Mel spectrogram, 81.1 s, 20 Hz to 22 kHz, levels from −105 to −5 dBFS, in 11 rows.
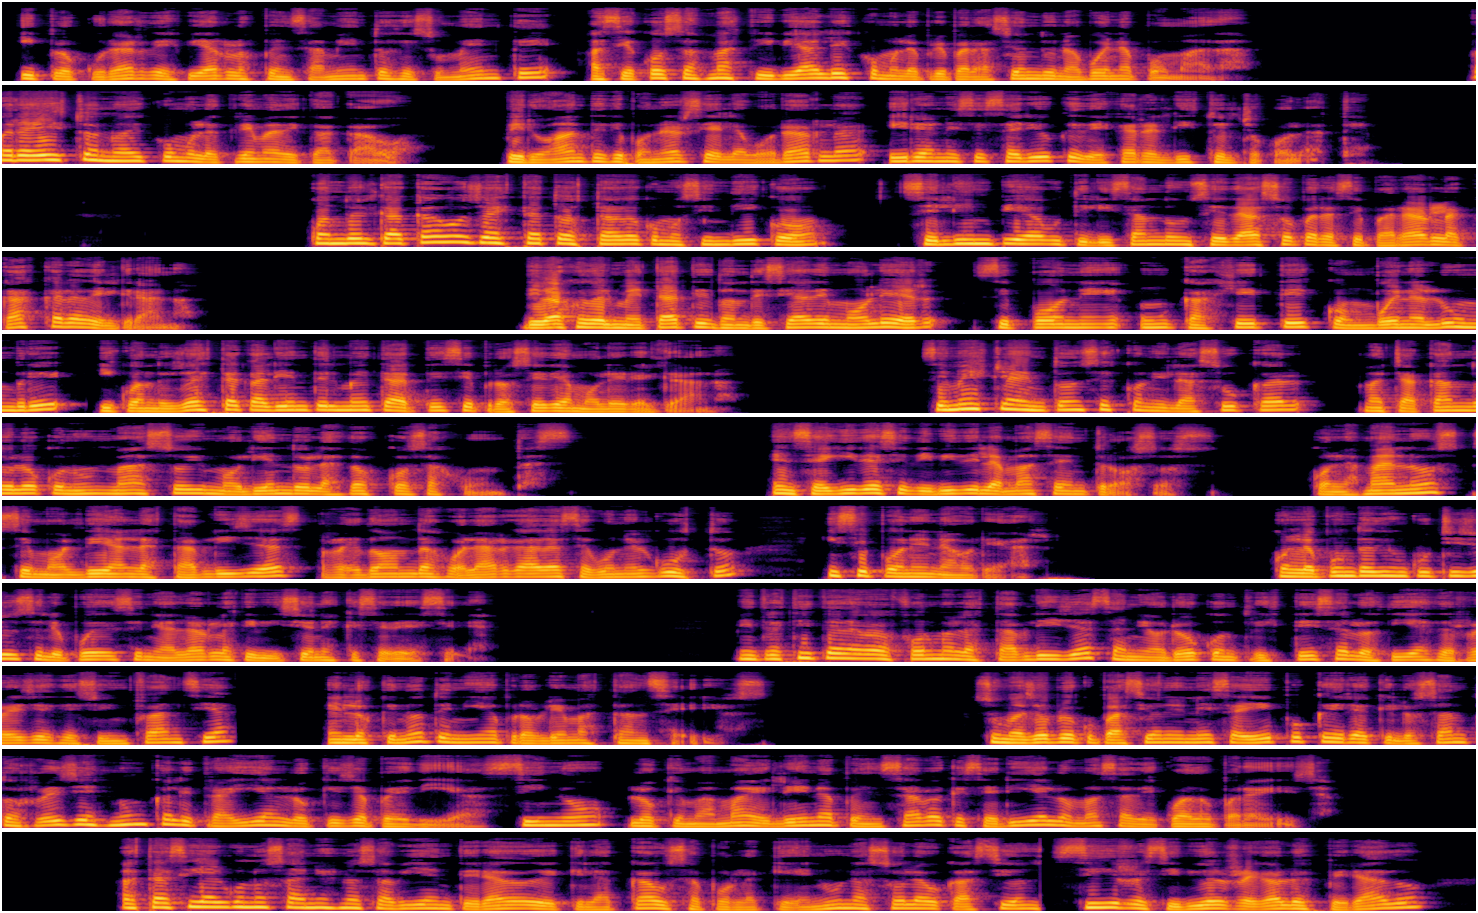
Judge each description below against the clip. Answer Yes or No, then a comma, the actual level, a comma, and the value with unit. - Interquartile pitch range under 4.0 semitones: No, average, 5.1 semitones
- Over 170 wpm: No, average, 165 wpm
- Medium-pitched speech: Yes, medium, 165 Hz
